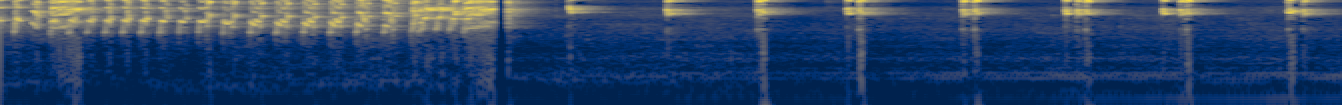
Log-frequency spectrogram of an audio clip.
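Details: Lovebird lure recording: three seconds of dense, rapid, shrill ngekek chattering, then evenly spaced sharp high ticks about every two-thirds of a second, with a soft low hum behind.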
